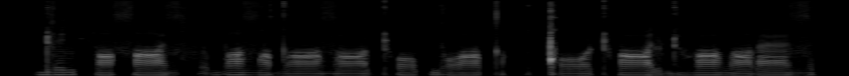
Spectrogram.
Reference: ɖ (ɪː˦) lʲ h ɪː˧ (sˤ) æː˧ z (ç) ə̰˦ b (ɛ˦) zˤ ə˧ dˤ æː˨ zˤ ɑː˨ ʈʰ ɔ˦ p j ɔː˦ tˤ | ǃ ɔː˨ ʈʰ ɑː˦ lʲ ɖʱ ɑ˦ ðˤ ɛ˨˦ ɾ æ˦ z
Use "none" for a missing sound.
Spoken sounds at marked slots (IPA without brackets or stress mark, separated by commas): ɪː˦, sˤ, h, ɛ˦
